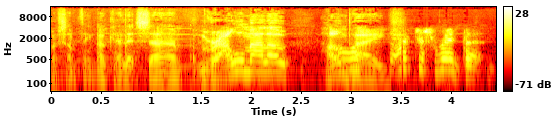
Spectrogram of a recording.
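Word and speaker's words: Raúl Malo: that's rul oh yeah m a l o rul mow that's an anagram of something okay let's um rul mow homepage I've just read that Danny Baker had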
